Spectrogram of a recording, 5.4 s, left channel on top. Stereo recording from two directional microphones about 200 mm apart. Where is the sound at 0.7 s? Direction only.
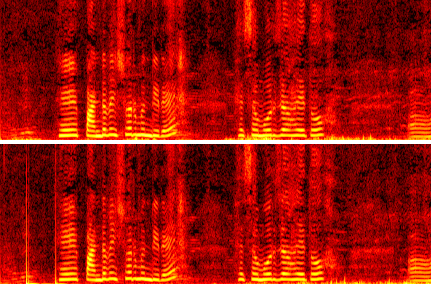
15° left (ahead or behind).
